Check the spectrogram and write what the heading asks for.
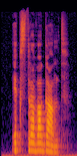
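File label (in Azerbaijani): "ekstravaqant", Azerbaijani; Orfoqrafiya Lüğəti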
